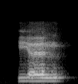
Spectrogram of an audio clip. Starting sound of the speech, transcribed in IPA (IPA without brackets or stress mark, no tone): j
